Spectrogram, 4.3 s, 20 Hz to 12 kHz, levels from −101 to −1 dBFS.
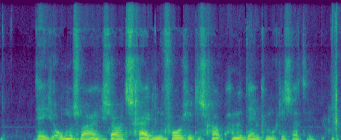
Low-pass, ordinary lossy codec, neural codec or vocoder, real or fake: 10.8 kHz; Opus, 16 kbps; none; real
